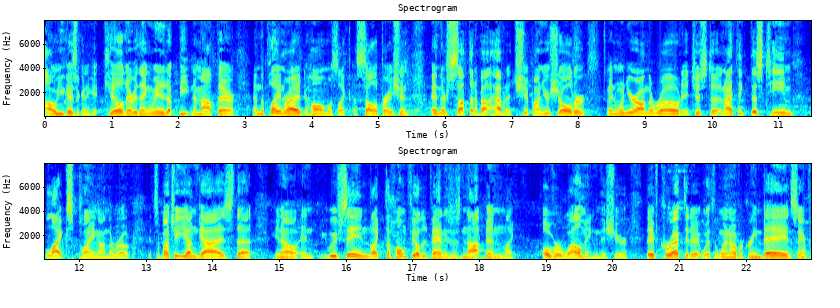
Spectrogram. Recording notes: Live at Pearl Seafood and Oyster bar.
